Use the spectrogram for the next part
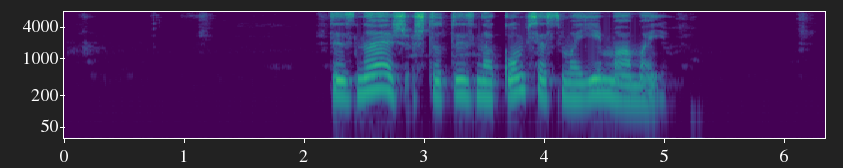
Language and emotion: Russian, neutral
